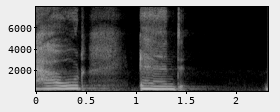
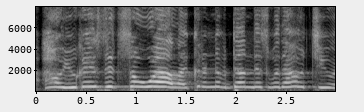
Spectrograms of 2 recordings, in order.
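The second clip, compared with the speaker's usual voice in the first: much higher and louder cheering; excited praise; 9 semitones higher, 7 dB louder than usual. Acted. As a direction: cheer the team on. Celebrating teammates after game.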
